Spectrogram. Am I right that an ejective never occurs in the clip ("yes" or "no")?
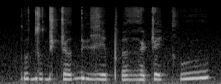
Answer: no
